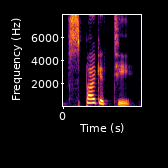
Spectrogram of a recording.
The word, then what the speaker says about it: spaghetti: 그런데 또 재밌는 건 스파게티에 요 S 대신에 엉뚱한 자음이 들어가서 아주 이상하게 발음을 해도 3음절로 발음하고 두 번째 음절에 강세를 줘서 예를 들면 스파게티 혹은 스파게티라고 해도 모든 원어민들은 스파게티로 알아들을 수 있어요.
